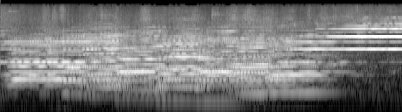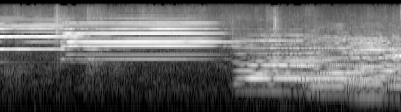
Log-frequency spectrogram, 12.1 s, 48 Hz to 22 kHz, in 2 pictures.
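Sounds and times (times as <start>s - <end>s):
reed instruments holding chords: 0.0s - 12.0s.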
